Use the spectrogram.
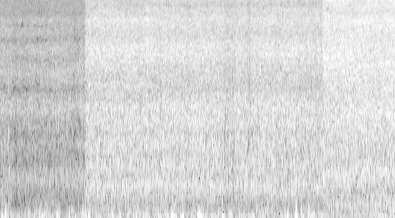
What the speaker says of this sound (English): coming up to the waterfall. You can hear it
